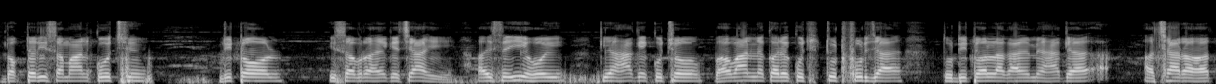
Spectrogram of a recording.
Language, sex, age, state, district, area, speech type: Maithili, male, 30-45, Bihar, Sitamarhi, urban, spontaneous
